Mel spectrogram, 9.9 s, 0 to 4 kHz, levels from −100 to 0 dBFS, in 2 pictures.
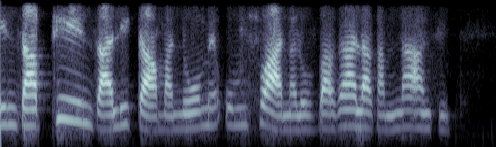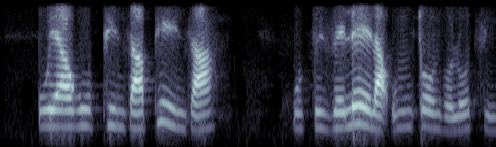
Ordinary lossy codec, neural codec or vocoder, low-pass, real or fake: none; none; 3.6 kHz; real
